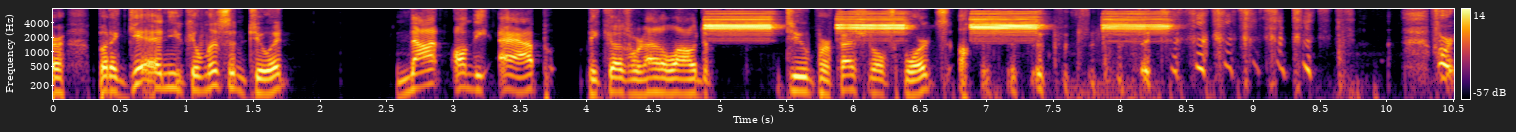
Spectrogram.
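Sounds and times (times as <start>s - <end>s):
speech: 0.0s - 1.8s, 2.6s - 9.5s, 10.2s - 10.4s
fire alarm going off in studio: 4.9s - 8.5s
laughter: 6.1s - 9.9s.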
